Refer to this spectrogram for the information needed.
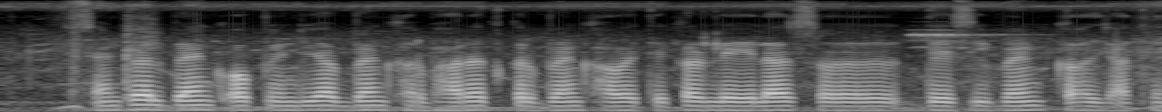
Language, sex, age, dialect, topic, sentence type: Chhattisgarhi, male, 18-24, Northern/Bhandar, banking, statement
